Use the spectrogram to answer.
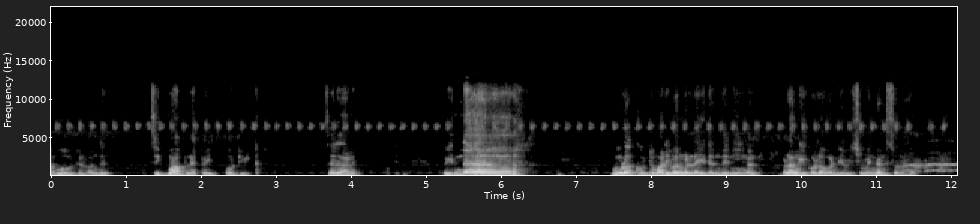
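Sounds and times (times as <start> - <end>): man lecturing: 0.0 - 0.8, 1.4 - 2.7, 3.7 - 4.1, 5.3 - 6.3, 7.5 - 11.5
cricket chirping: 0.0 - 12.0.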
